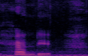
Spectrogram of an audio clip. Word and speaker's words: handed: misalnya hand kan ada hand Iya hand plus ID jadi dia jadi handed kan hand it over gitu Ini juga bacanya jadi hand it kalau ini semua ya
